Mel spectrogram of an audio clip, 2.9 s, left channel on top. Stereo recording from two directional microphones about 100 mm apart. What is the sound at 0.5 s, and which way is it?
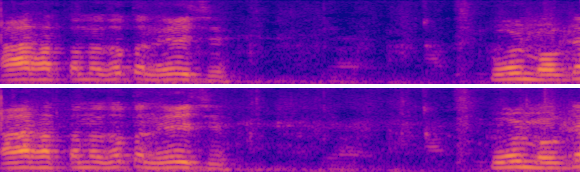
Speech, 25° left (ahead or behind).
